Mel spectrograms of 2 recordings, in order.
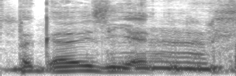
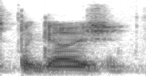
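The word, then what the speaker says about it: Boghossian: It's Bogosian. – A Bogosian. Well, I'm sorry. I can't pick up nuances like this. – He actually told me you pronounce it like explosion, but with a B. So it's Bogosian.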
